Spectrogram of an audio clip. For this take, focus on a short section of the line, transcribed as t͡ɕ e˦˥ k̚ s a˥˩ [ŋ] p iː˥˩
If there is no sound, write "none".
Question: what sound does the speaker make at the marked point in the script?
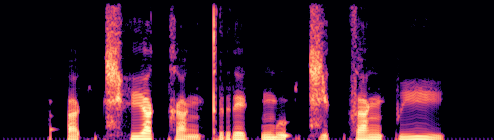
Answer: ŋ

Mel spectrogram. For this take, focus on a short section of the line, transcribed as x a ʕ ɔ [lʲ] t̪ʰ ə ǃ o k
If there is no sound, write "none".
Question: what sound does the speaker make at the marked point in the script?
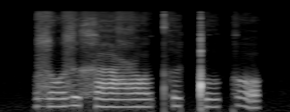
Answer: lˠ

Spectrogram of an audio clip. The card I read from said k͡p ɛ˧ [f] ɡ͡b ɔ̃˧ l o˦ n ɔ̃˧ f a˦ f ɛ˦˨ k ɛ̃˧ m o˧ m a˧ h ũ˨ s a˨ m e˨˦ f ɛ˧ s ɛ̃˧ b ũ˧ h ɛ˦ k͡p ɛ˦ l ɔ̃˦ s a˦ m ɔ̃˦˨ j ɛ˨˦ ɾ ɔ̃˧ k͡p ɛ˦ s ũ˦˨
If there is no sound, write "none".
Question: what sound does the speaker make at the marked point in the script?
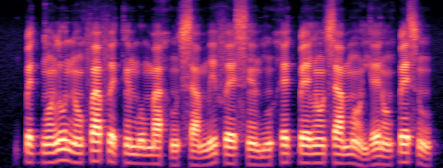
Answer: none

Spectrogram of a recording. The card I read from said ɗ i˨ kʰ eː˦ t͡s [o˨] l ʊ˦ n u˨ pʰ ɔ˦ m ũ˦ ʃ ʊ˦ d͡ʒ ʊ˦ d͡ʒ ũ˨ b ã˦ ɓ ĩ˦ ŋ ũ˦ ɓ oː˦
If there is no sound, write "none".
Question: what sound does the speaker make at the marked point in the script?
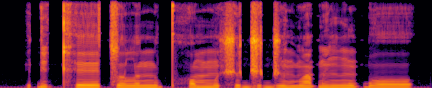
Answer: o˨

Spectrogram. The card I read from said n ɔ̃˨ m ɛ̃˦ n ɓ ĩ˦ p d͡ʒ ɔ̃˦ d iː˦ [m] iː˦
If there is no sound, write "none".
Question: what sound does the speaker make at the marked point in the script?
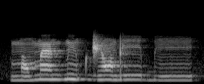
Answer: ɓ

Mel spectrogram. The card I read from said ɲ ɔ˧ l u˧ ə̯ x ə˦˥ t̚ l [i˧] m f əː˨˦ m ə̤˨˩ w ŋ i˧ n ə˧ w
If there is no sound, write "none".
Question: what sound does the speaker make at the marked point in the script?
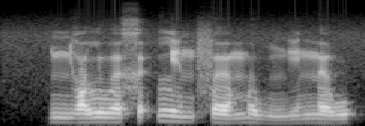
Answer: i˧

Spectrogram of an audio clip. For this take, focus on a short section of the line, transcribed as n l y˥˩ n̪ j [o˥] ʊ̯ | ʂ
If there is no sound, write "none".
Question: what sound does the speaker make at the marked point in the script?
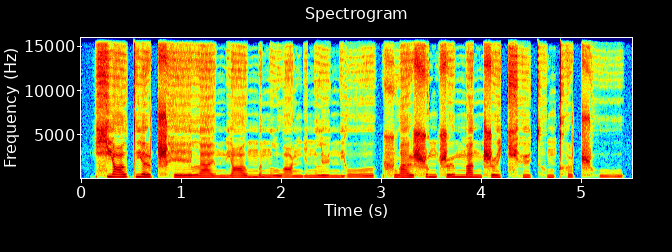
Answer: o˧˥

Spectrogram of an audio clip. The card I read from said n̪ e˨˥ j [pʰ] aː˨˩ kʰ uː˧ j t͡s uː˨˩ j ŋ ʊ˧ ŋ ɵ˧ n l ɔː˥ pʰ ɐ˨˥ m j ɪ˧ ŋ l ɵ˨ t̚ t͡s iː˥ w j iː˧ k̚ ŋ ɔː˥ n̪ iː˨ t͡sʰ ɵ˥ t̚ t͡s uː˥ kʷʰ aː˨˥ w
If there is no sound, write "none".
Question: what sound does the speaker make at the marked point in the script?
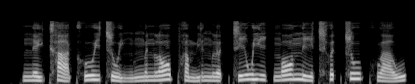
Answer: kʰ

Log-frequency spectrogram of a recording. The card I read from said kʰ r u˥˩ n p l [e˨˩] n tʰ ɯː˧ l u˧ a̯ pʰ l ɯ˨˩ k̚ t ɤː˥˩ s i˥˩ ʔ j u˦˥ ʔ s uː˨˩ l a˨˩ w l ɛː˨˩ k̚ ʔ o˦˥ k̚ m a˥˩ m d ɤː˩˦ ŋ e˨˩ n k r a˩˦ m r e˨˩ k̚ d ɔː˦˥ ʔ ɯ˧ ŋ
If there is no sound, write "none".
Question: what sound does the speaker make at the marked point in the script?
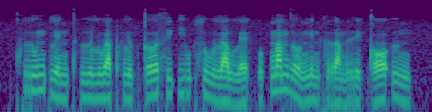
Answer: e˧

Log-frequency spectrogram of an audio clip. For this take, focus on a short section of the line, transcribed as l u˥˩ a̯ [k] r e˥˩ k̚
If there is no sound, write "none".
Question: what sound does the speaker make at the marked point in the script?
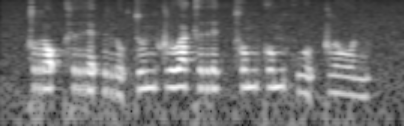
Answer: k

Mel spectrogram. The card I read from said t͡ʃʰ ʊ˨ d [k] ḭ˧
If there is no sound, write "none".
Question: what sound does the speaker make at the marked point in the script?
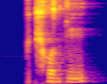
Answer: k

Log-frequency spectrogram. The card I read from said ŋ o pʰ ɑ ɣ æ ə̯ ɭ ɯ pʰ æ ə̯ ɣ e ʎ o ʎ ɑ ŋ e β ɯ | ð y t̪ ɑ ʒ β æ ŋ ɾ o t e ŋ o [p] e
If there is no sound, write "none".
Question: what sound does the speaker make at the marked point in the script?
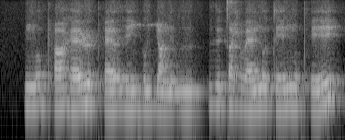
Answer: pʰ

